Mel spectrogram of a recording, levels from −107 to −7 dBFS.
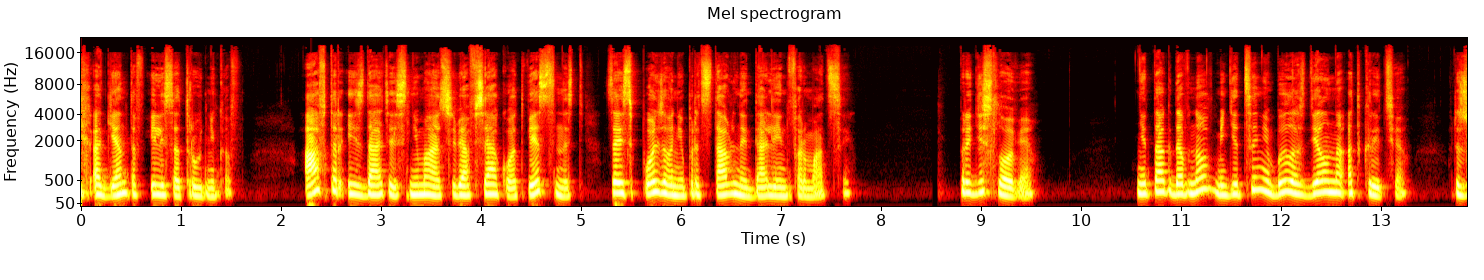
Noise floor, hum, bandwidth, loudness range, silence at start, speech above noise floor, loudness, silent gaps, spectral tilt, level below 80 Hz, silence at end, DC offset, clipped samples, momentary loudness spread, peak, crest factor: -81 dBFS; none; 17.5 kHz; 5 LU; 0 s; 66 dB; -16 LUFS; 8.50-8.56 s; -5.5 dB/octave; -62 dBFS; 0 s; under 0.1%; under 0.1%; 11 LU; 0 dBFS; 16 dB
